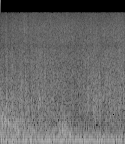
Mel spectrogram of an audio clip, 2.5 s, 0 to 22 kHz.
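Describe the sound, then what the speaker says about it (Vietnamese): Rain in GTA 5, falling around a Rolls-Royce Wraith: a steady, broad hiss of downpour with low rumbling underneath, continuous and without speech. "trời mưa quá"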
